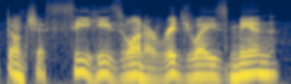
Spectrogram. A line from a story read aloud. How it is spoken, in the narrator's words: snarled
